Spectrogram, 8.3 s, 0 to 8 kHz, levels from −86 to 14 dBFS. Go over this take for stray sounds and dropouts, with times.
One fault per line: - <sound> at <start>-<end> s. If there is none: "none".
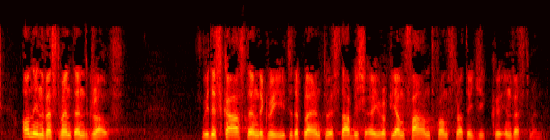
none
